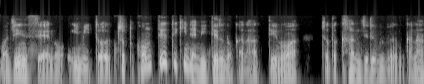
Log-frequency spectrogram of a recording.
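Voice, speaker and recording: A man with vocal fry at a fairly quick pace. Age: 30s. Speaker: cram school teacher. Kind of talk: casual chat.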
